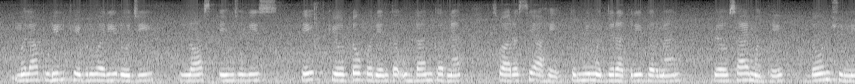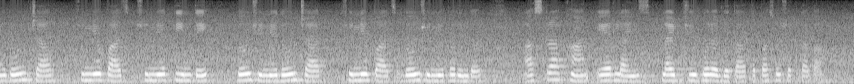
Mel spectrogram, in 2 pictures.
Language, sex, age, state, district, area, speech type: Marathi, female, 30-45, Maharashtra, Nanded, urban, read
